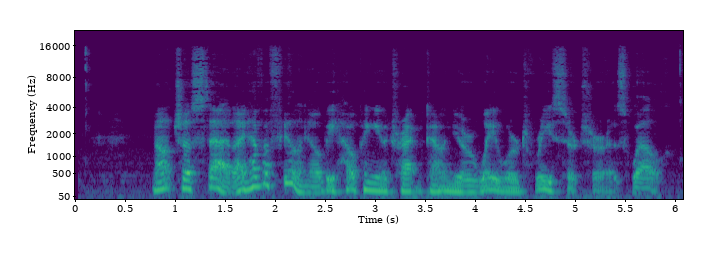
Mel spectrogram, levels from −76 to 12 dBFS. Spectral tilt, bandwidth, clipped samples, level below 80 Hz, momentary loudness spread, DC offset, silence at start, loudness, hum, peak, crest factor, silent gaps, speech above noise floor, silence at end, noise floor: -6 dB/octave; 16 kHz; under 0.1%; -48 dBFS; 10 LU; under 0.1%; 0.1 s; -23 LUFS; none; -6 dBFS; 18 dB; none; 28 dB; 0.2 s; -51 dBFS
